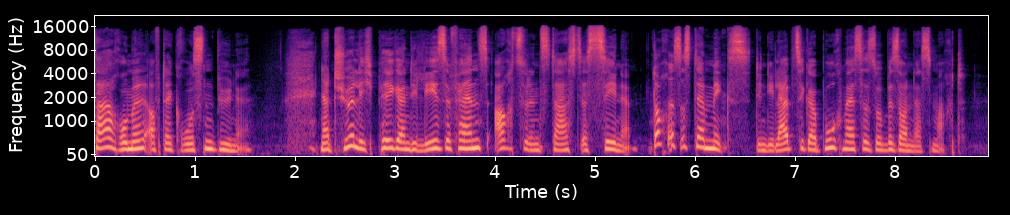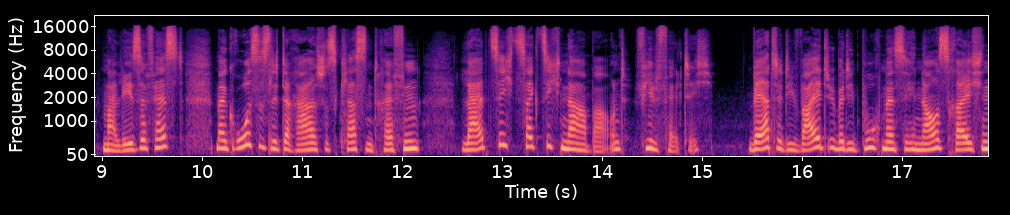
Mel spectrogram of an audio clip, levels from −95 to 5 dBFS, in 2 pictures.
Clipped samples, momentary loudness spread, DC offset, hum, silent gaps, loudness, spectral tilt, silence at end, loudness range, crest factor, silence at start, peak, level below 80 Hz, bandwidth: under 0.1%; 9 LU; under 0.1%; none; none; -17 LUFS; -5 dB/octave; 0 s; 2 LU; 16 dB; 0 s; -2 dBFS; -60 dBFS; 17 kHz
